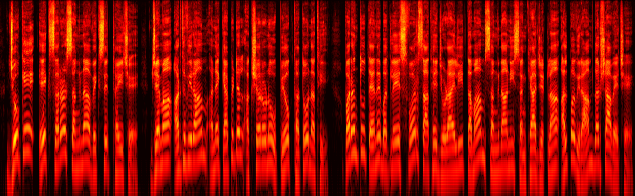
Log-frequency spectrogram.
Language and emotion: Gujarati, neutral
